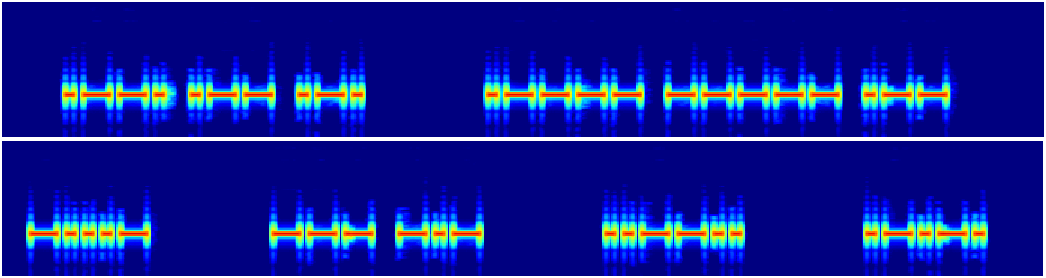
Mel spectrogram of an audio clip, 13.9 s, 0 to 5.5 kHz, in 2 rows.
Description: Morse code, heard as a keyed tone, about 20 wpm, 700 Hz. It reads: PWR 10W <BT> OK ? <AR>
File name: UK MASTER QSOs TRAINING / 20WPM / UK MASTER QSOs 0051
